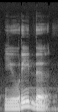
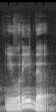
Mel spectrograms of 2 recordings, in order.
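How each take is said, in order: No difference in how they are said.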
